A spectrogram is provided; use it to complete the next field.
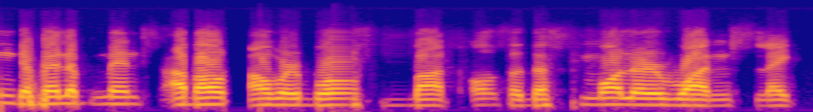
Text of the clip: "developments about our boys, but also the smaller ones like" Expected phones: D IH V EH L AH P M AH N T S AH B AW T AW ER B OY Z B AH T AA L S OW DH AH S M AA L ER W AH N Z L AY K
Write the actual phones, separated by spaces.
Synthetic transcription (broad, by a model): D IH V EH L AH P M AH N T S AH B AW T AW ER B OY S B AH T AA L S OW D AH S M AA L ER W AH N S L AY K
